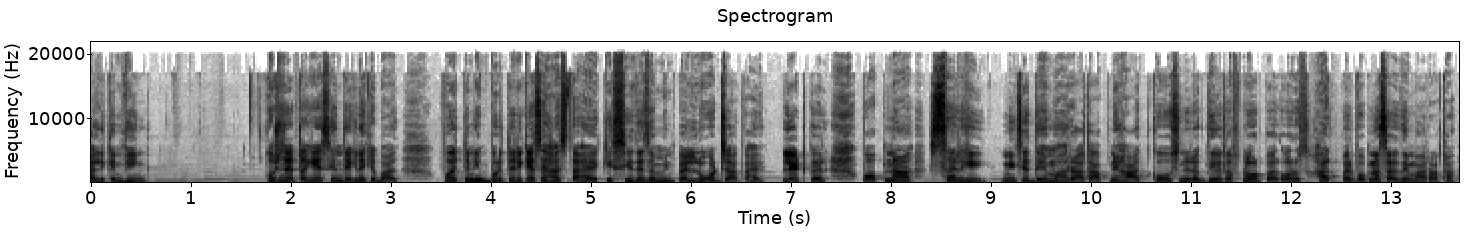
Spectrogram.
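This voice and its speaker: A woman narrating a fanfiction story in a lively, expressive storytelling manner. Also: high-pitched, dry recording.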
